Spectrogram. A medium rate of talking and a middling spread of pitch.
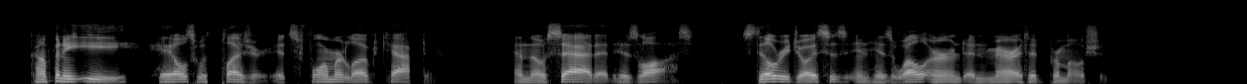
No: slow, 115 wpm; average, 3.1 semitones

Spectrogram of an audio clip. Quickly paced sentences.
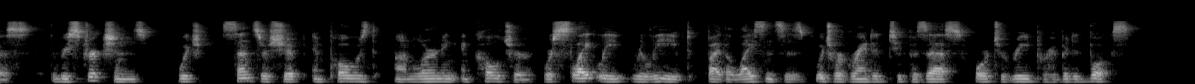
No: average, 145 wpm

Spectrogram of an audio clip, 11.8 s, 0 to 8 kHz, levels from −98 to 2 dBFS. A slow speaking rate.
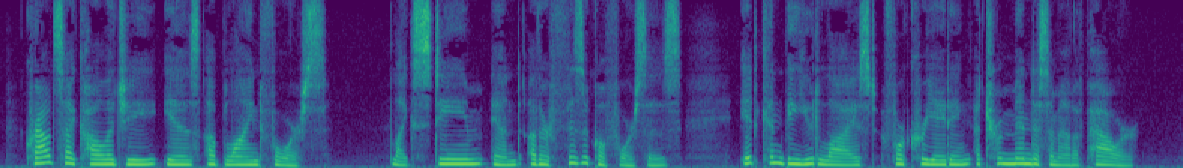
Yes: slow, 115 wpm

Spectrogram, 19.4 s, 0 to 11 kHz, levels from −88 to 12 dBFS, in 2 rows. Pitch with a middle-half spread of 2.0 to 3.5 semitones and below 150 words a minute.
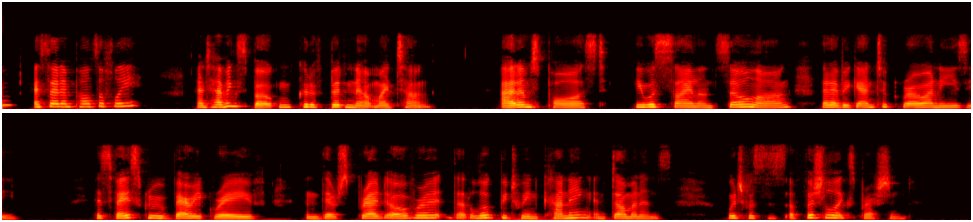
No: average, 4.5 semitones; average, 140 wpm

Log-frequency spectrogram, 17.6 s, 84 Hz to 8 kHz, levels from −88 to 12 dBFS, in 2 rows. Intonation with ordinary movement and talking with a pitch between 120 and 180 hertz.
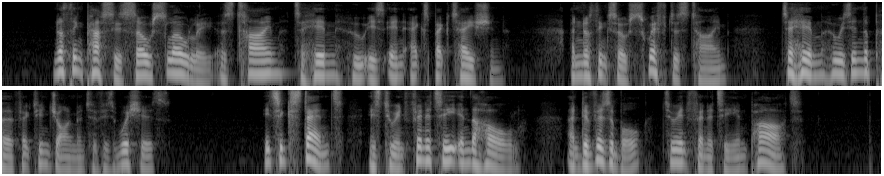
No: wide, 6.1 semitones; medium, 140 Hz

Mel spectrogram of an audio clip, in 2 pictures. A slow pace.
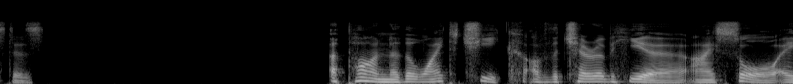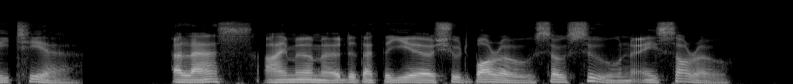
Yes: slow, 95 wpm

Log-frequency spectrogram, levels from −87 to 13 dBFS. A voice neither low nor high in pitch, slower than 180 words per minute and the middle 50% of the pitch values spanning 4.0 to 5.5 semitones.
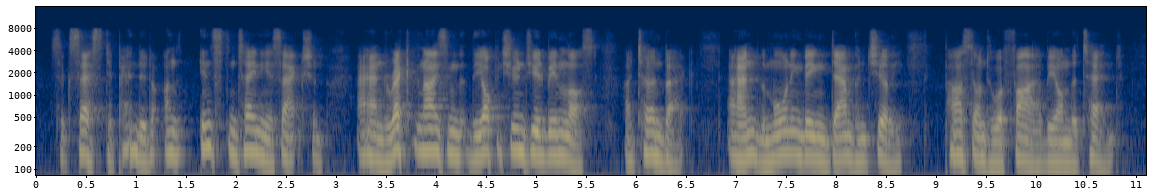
Yes: medium, 145 Hz; average, 170 wpm; average, 4.3 semitones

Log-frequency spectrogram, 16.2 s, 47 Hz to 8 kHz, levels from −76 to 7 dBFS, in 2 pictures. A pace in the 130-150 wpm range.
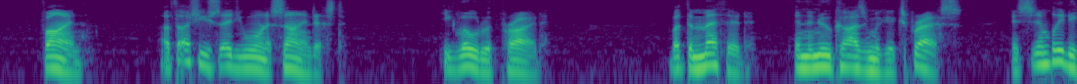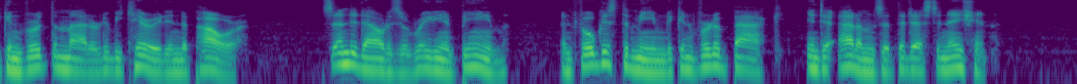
No: average, 195 wpm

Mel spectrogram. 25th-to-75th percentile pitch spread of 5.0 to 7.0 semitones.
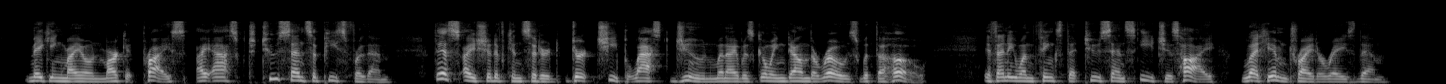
No: average, 3.7 semitones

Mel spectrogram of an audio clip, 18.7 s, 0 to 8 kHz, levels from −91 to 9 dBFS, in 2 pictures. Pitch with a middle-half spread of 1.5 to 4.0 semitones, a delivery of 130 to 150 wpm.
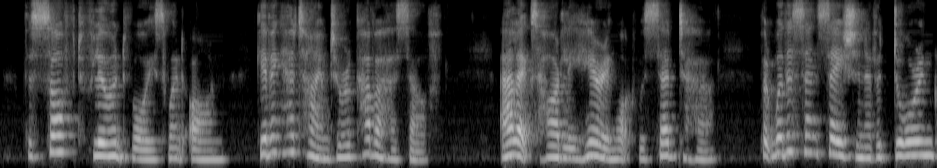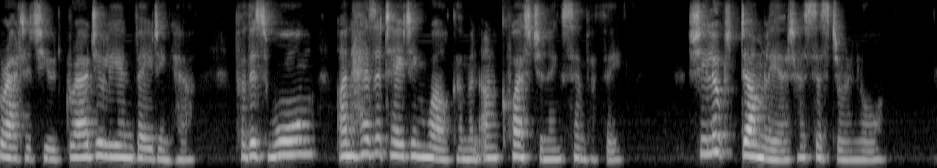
No: average, 5.0 semitones; average, 145 wpm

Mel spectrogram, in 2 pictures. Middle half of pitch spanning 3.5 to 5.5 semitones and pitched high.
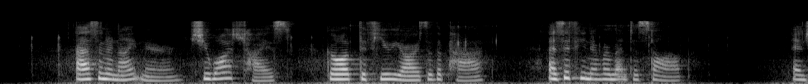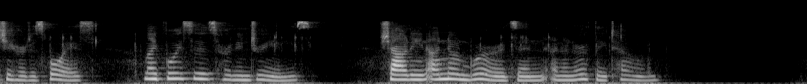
Yes: average, 4.0 semitones; high, 220 Hz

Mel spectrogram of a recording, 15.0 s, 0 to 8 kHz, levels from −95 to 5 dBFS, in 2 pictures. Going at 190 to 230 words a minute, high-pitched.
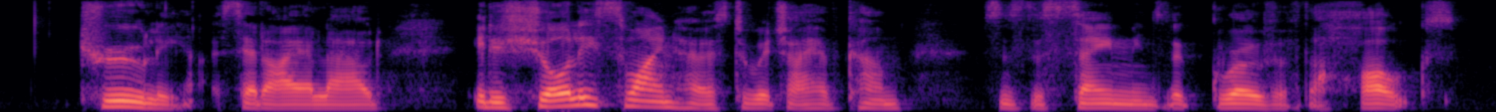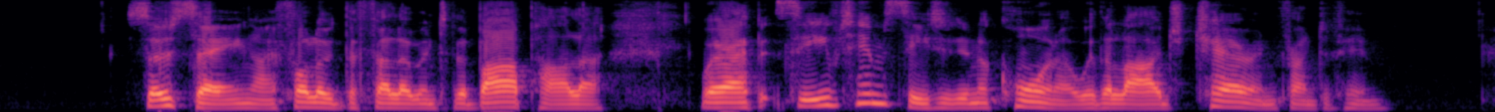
No: average, 195 wpm; low, 120 Hz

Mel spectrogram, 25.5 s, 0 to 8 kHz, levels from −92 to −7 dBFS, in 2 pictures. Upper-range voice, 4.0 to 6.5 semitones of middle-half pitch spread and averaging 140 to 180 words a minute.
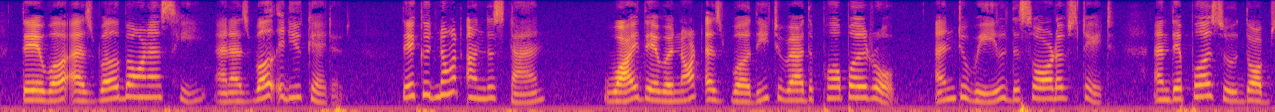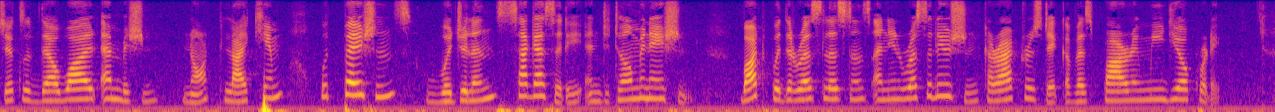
Yes: high, 235 Hz; average, 4.3 semitones; average, 145 wpm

